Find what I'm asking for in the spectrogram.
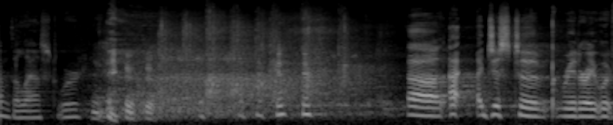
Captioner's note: laughing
